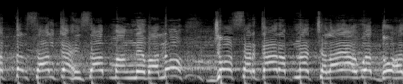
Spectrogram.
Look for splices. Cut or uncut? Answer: uncut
